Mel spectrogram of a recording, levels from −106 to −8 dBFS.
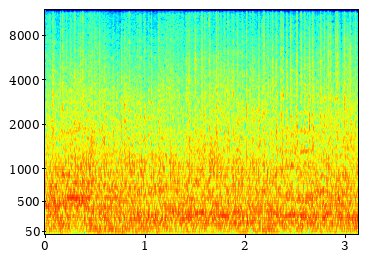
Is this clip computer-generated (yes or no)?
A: yes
